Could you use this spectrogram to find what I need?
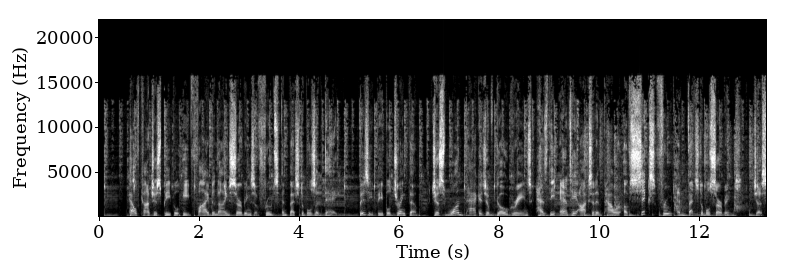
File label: Commercial Demo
